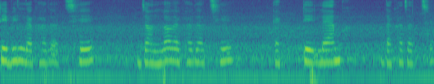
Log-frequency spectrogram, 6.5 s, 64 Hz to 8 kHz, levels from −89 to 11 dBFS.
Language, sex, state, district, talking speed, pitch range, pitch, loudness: Bengali, female, West Bengal, Kolkata, 90 wpm, 225-245 Hz, 235 Hz, -19 LUFS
